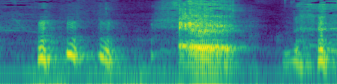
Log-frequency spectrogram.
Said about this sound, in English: I did a thumbs down while I burped. It would have been a lot funnier with video.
